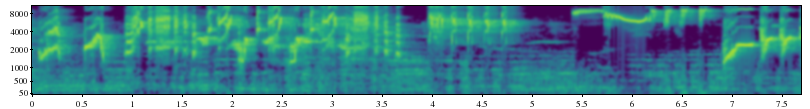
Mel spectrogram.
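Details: Orange-headed thrush in captivity in Sidoarjo, East Java, pouring out fast, varied, high-pitched phrases, then a long pure whistle sliding downward, followed by more chattering notes.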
